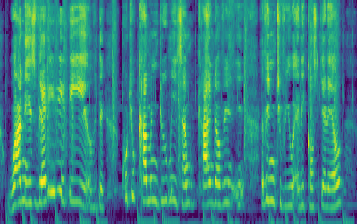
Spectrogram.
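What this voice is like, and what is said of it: Bad impression of the Queen. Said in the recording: “the Queen's going to hang out of one of the windows and shout ... So it's a bad impression.”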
